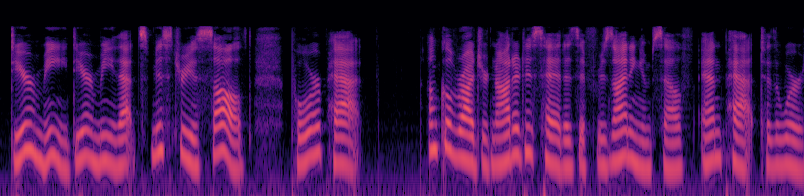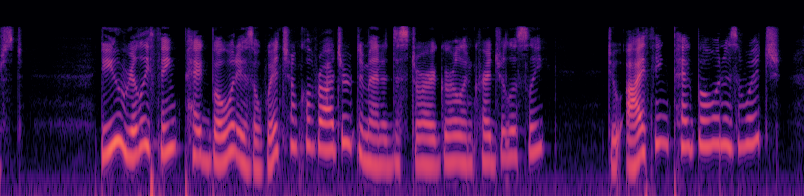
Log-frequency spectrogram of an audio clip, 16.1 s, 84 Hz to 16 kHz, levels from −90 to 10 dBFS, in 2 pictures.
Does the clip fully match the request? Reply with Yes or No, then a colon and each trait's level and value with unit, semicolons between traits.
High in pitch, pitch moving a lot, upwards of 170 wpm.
Yes: high, 225 Hz; wide, 6.2 semitones; average, 180 wpm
